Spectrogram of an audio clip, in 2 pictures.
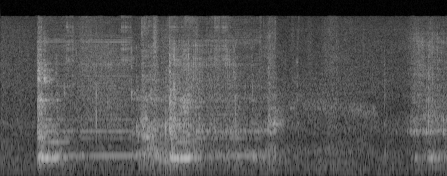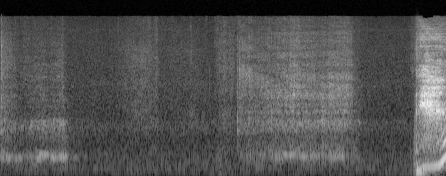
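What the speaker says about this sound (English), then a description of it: "So what we're going to do now is pull up the bobbin thread." A digital quilting machine pulls up the bobbin thread on a quilt's border row: soft mechanical whirs come in short bursts separated by pauses, ending with a louder, sharper burst.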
